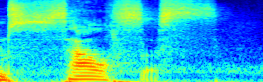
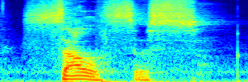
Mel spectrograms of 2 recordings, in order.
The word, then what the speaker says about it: salsus: And the sausage derives from salsus. Means salted in Latin. – Wait, say it again. – Salsus. Salsus. – Can you spell it for me, please? – Oh, yeah, sorry. S-A-L-S-U-S.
